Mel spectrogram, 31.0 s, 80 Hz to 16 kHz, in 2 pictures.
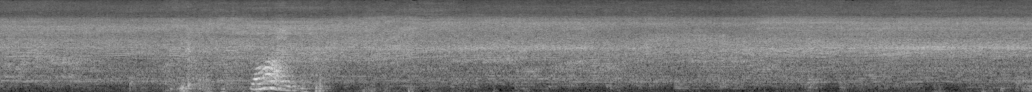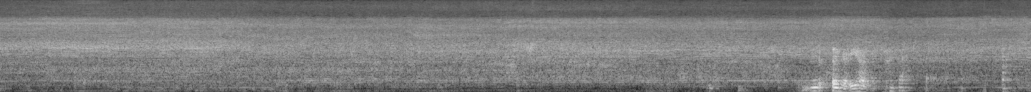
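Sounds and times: electric toothbrush buzzing: 0.0 - 30.9.

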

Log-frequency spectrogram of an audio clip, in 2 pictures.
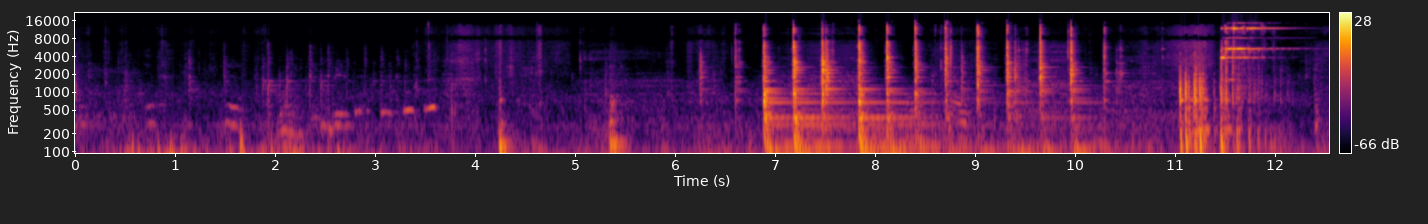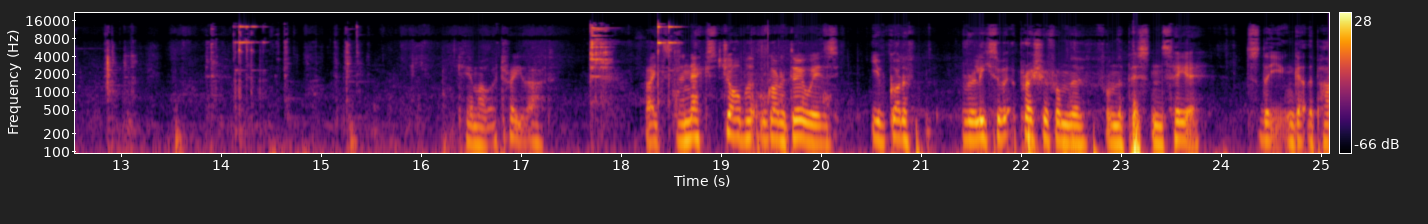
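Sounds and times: ringing metal clinks: 11.4 - 12.4, 14.1 - 14.6, 17.7 - 18.7.

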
